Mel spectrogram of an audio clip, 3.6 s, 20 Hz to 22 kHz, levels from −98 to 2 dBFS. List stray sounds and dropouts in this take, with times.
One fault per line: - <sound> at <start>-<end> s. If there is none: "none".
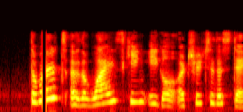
- dropout at 0.6-0.7 s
